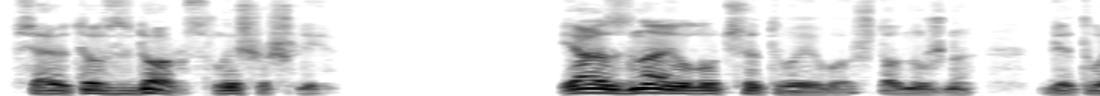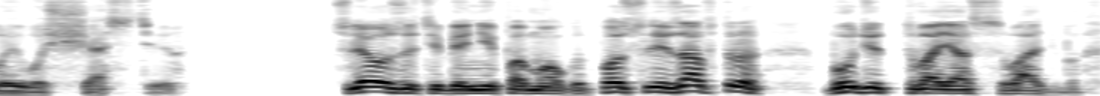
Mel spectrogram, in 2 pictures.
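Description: A man's voice: mid-range voice, very animated, slow pace, husky, dry recording, studio quality, pitched above the performer's own voice, heavily acted. A man voicing a domineering older landowner who speaks sternly and menacingly to his daughter.

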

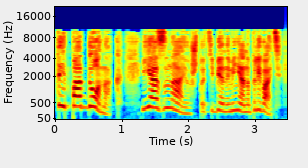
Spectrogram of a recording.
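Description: A woman's voice: fairly high pitch, big pitch swings, measured pace, fairly bright tone, dry recording, studio quality, exaggerated voice. A woman reading an audiobook, voicing a hysterical young woman who shrieks and whines. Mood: shrill accusing. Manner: shrieking, whining.

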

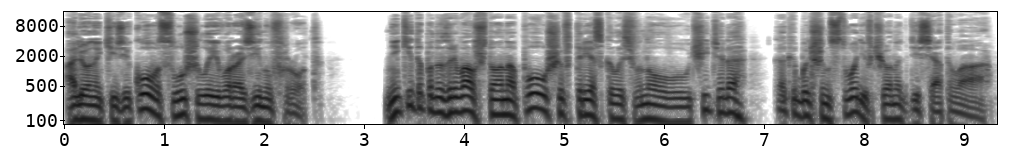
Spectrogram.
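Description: Expressive male audiobook narrator, husky and lowish, lively pitch, dry close mic. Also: brisk, no room sound. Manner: expressive reading. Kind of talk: scripted narration.

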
